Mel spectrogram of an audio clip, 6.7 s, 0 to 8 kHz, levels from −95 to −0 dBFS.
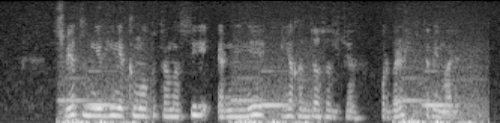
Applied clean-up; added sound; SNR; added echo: none; Subway, metro, underground / Doorbell; 0 dB; none.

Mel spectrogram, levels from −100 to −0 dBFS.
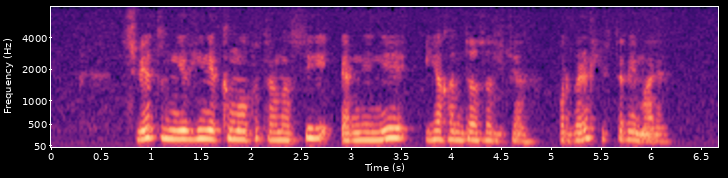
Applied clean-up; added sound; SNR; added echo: none; none; none; none.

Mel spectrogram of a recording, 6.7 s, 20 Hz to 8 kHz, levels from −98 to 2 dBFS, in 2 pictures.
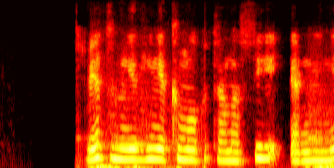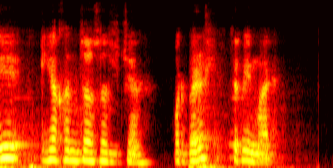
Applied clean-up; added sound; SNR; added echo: neural mask model DeepFilterNet 3.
